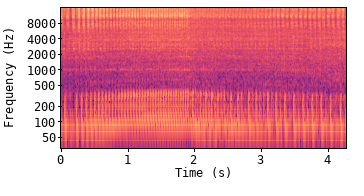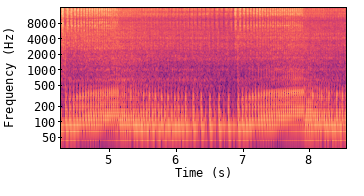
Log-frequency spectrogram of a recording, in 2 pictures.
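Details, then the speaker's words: Hot Honda GL single-cylinder motorcycle with open exhaust: revs up, then falls back slowly instead of snapping to idle after throttle release, clatter underneath; slow return to idle with knocking when hot, cause not yet determined. "Oke bisa kita lihat ketika kita gas kemudian kita lepaskan gasnya itu turunnya lambat nggak langsung habis nggak ngeng baru habis ngeng baru habis itu ketika mesin panas ya"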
